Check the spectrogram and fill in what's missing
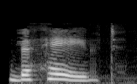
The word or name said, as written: behaved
